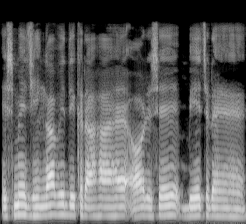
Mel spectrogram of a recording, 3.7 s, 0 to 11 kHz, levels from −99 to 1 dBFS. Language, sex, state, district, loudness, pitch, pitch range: Hindi, male, Bihar, Jamui, -16 LUFS, 130 Hz, 125-140 Hz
